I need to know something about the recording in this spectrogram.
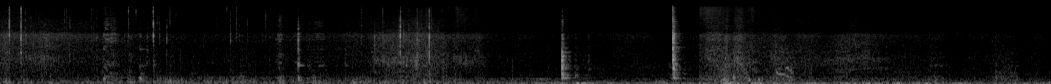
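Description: Wood fire crackling, with scattered sharp pops; the two loudest pops come a little past halfway.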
